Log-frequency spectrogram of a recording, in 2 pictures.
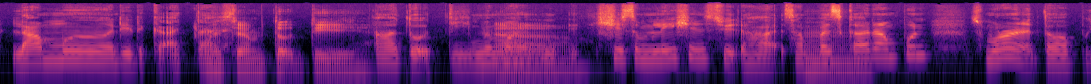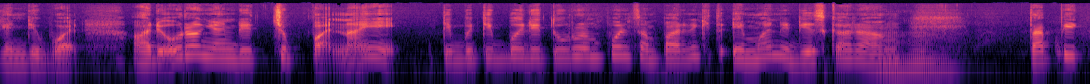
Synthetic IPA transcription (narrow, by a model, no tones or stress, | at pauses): lamə̃diədəkat̪̚a̰t̪amast͡ʃamt̪oʔt̪ḭat̪oʔt̪imẽmãŋʃisəmileʃənswit̪̚ɦat̪sampajsə̥kaɾaŋpʊnsəmoɾahnaʔt̪auapajandiəbua̰t̪̚ʔadaoɾaŋjaŋdiət͡ʃəpa̰t̪̚nã̰ɪk̚t̪ibət̪ibədiət̪uɾʊnpʊnsampaaɾnĩki̥t̪aʔemanãdiəsə̥kaɾaŋ | t̪api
